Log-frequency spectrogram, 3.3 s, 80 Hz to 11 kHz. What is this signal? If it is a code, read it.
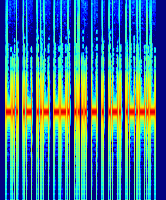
Morse code, heard as a keyed tone, about 34 wpm, 700 Hz. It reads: DAUGHTER.
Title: Sentences from Top 1500 Words 35wpm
